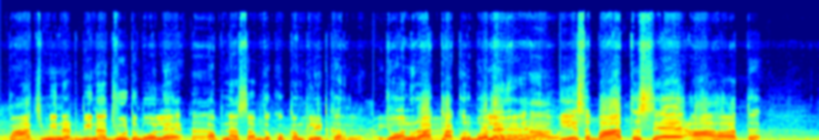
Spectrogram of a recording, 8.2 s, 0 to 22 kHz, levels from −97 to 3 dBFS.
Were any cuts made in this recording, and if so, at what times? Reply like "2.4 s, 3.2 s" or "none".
3.6 s, 5.6 s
